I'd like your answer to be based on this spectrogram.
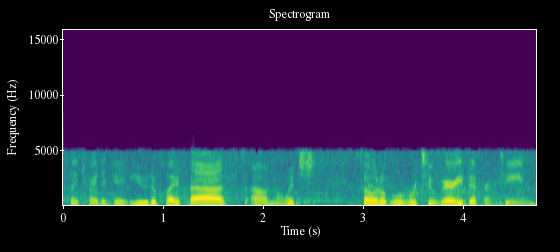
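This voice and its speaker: Music plays in the background as a woman speaks at a moderate pace. Her pitch is medium, with ordinary pitch variation. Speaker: girls basketball head coach. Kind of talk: post-game interview.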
